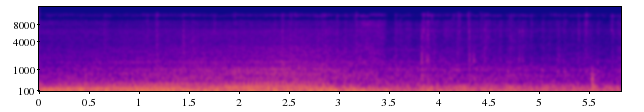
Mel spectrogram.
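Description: A 1996 Chevrolet Impala SS driving on a road, heard as a low, steady engine rumble and road noise from inside or near the car, with a slight rise in engine note partway through and no speech.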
